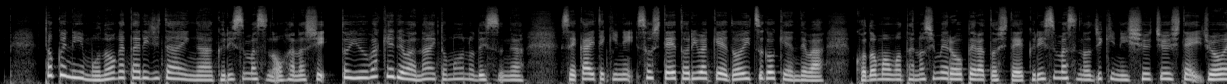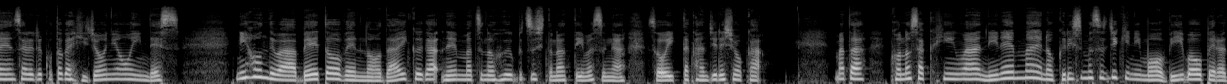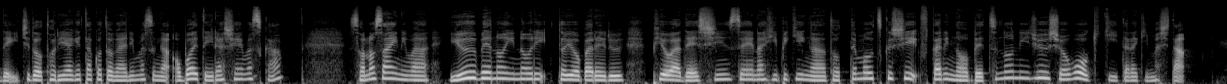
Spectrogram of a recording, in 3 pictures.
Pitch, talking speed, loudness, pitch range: 230 Hz, 385 characters per minute, -20 LUFS, 205-255 Hz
